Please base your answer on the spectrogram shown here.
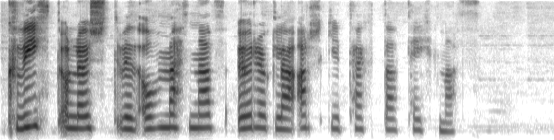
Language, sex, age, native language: Icelandic, female, 20-29, Icelandic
